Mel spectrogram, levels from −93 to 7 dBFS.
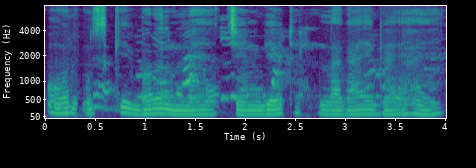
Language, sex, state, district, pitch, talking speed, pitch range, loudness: Hindi, male, Jharkhand, Palamu, 120 Hz, 135 wpm, 110-130 Hz, -26 LUFS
